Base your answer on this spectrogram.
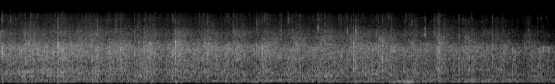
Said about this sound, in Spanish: Un aplauso para los nominados.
